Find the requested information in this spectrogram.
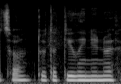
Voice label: "dilyn", Welsh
